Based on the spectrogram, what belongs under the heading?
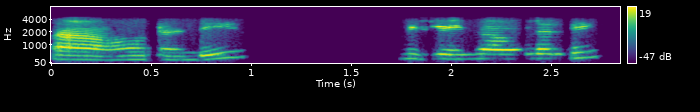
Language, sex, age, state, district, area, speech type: Telugu, female, 18-30, Andhra Pradesh, Visakhapatnam, urban, conversation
